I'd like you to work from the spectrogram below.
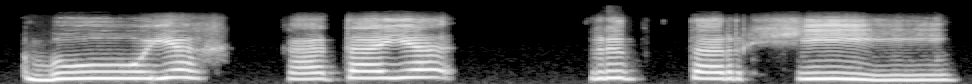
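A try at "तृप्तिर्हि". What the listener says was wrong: Triptihi, he, triptirhi. So triptihi, not triptarhi, triptirhi. Kataya triptirhi.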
